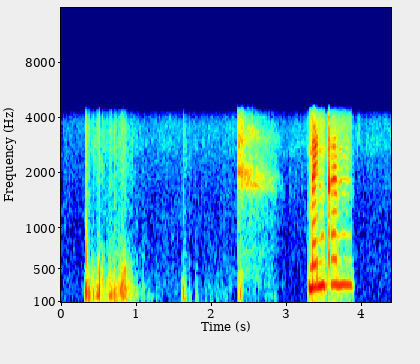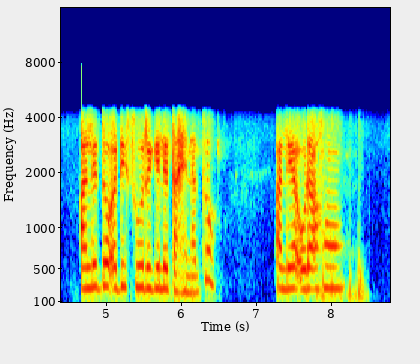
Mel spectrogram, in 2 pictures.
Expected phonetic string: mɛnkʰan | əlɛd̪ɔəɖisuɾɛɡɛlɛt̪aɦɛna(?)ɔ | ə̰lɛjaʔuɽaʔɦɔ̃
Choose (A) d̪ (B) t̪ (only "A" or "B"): B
